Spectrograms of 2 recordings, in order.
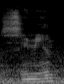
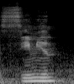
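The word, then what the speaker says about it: Simien: Simeon. Justin Simeon. It still sounds like semen though.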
